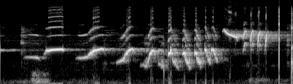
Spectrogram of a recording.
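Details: Lure song of a white-rumped shama meant to set other shamas singing: clear whistled notes leading into a fast rattling trill, then higher rapid chattering notes and a few sharp clicks.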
